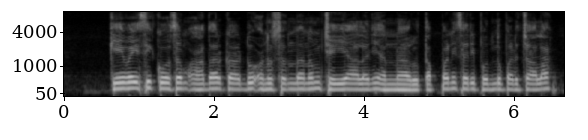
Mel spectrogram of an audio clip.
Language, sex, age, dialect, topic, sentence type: Telugu, male, 18-24, Telangana, banking, question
